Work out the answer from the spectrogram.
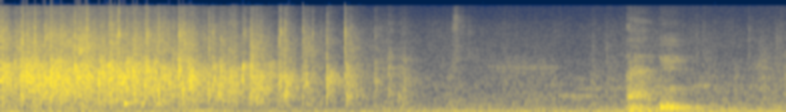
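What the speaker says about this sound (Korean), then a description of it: "박수로 맞이해 주시면 좋겠습니다." Audience applause greets a pastor, the emergency committee chair, invited to speak at a seminary professors' protest against church succession; loud dense clapping fills the opening seconds, then thins and fades to scattered claps with faint murmuring.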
